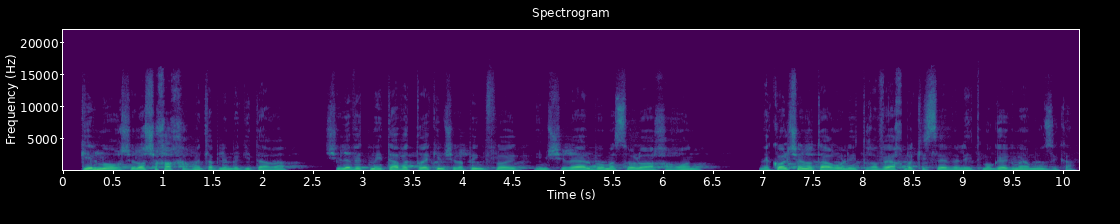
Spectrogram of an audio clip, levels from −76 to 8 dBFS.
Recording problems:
echo of what is said; noticeable; throughout; 130 ms later, 15 dB below the speech

